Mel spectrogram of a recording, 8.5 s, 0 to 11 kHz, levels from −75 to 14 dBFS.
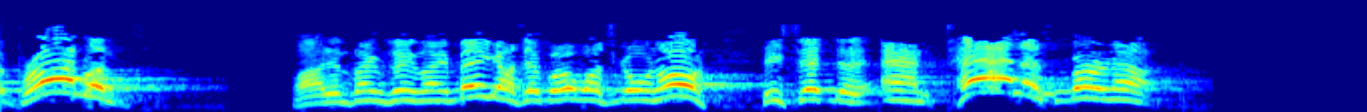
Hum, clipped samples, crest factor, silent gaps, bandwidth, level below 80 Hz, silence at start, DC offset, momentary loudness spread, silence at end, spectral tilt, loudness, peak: none; under 0.1%; 16 dB; 1.44-1.81 s; 5.6 kHz; -82 dBFS; 0 s; under 0.1%; 16 LU; 1.35 s; -8.5 dB/octave; -17 LUFS; -2 dBFS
